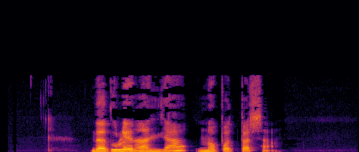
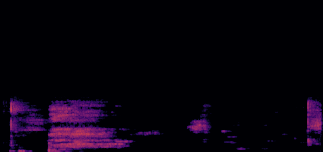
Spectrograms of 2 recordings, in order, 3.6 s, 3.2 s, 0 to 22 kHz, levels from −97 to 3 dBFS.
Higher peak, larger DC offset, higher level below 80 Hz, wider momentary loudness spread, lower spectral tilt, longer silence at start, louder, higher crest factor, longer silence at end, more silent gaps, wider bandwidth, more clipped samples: first, -2 dBFS vs -26 dBFS; neither; first, -74 dBFS vs under -90 dBFS; second, 9 LU vs 15 LU; first, -5.5 dB/octave vs 0 dB/octave; first, 0.9 s vs 0.1 s; first, -21 LUFS vs -49 LUFS; about the same, 22 dB vs 26 dB; first, 0.9 s vs 0 s; second, none vs 1.63-1.86 s, 2.12-2.21 s, 2.49-2.58 s, 2.77-2.82 s, 2.88-2.94 s; first, 11.5 kHz vs 8.2 kHz; neither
